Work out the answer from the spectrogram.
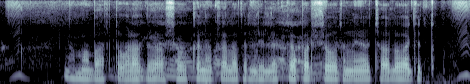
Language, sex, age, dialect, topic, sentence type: Kannada, male, 31-35, Central, banking, statement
